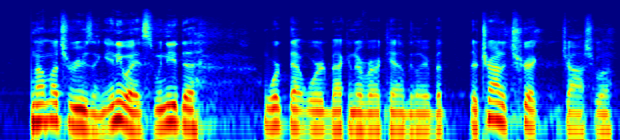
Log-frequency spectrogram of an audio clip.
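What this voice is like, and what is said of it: Usual voice. Nothing is said of it.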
